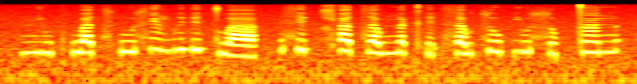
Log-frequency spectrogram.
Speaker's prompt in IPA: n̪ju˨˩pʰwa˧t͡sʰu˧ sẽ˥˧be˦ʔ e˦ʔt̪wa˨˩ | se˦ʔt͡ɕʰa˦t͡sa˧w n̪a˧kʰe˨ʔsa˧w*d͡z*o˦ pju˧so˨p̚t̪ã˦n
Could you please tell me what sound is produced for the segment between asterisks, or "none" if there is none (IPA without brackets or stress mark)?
t͡s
